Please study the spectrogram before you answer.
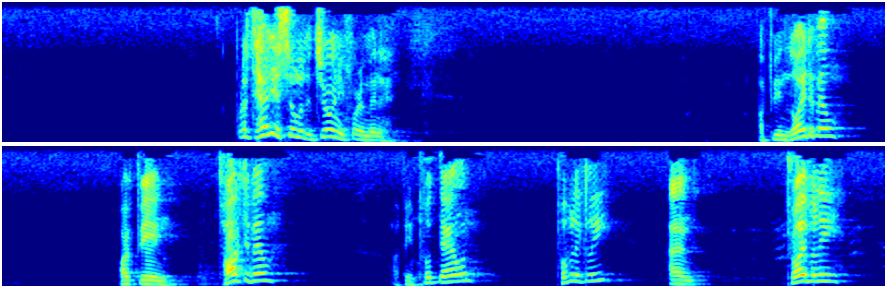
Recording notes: Recorded live in Liberty Church in 2019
